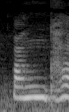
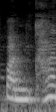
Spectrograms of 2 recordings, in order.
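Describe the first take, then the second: First: "पंखा" with a nasal ng before kha; poprawna wymowa. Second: "पंखा" with a distinct tongue-tip n, "pan-kha"; błędna wymowa. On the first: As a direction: blend the n of "पंखा" into the nose. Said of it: "पंखा बोलते हैं हम". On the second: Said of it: "नहीं बोलते हैं". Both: Shown as a demonstration.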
